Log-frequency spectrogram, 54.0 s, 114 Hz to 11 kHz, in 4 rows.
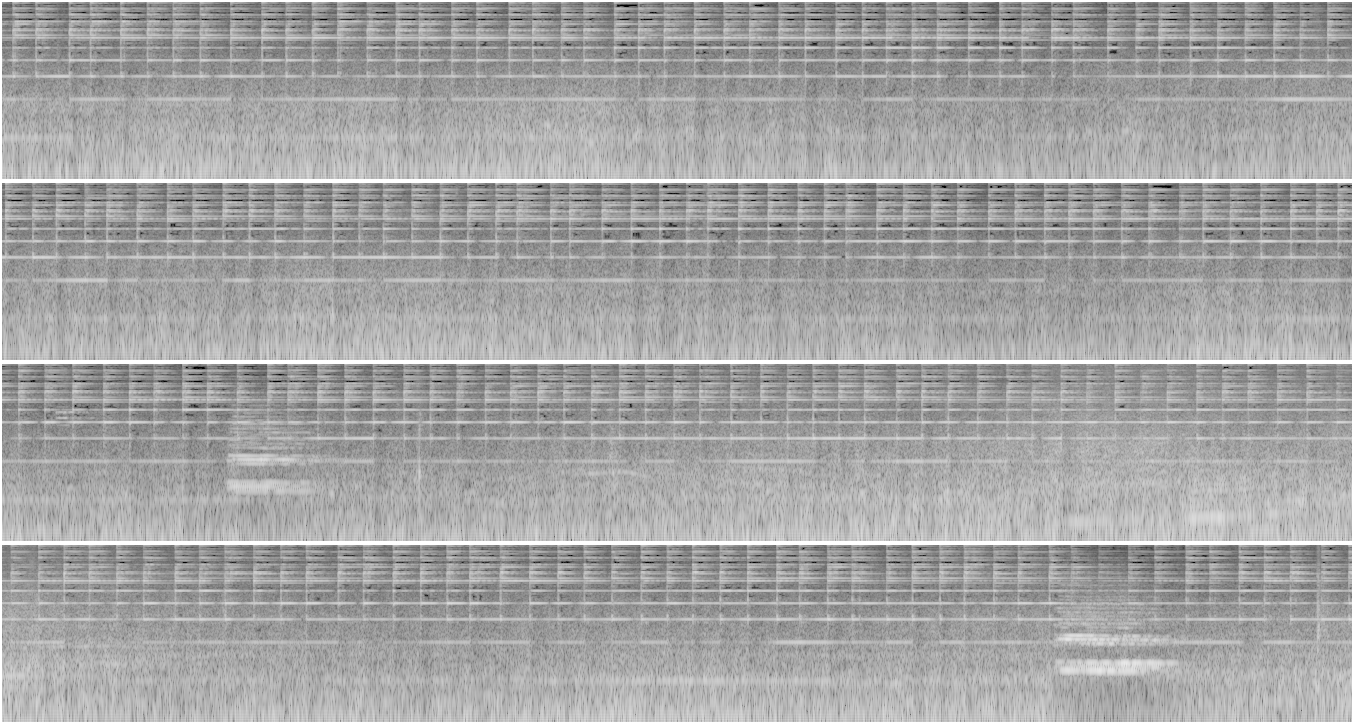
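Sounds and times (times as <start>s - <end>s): level crossing bells ringing: 0.0s - 54.0s
train horn: 29.2s - 30.3s, 51.0s - 52.4s.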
